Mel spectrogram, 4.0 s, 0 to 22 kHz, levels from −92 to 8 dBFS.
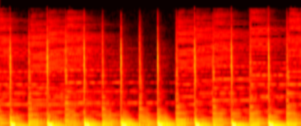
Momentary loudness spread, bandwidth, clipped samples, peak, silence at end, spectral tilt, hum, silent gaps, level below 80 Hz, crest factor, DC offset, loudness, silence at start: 5 LU; 16 kHz; under 0.1%; -2 dBFS; 0 s; -4.5 dB/octave; none; none; -22 dBFS; 16 dB; under 0.1%; -21 LUFS; 0 s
